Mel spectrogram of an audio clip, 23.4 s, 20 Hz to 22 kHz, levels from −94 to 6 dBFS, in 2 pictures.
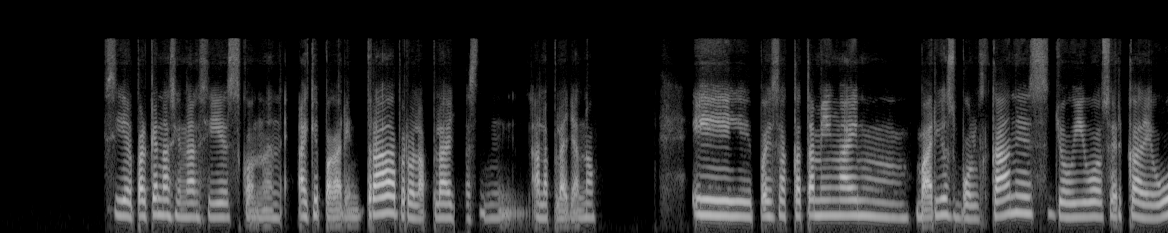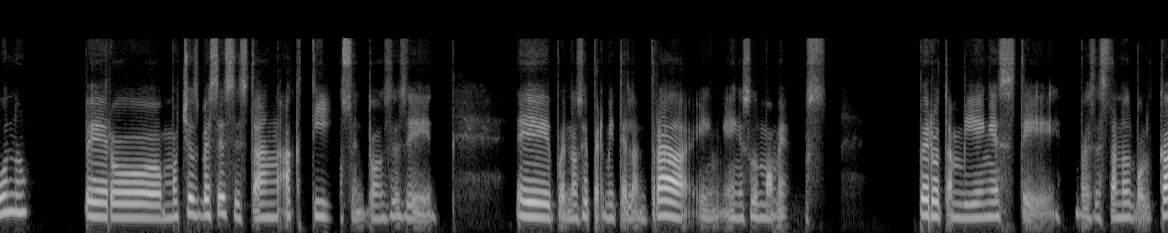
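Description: From 4.53 to 4.67 s a burst of packet loss removes about 120 ms of speech. The receiver extends the last sound and lets it decay, so a brief held buzz or hiss fades out before the speech resumes further on, with that stretch gone.

At 14.89 to 15.09 s the speech breaks off for about 180 ms: a short fading continuation, then roughly 80 ms of silence before it returns with material missing, most likely a long network dropout.

At 19.41 to 19.45 s a short concealed packet loss drops 20 ms. The decoder bridges it by continuing the preceding sound and blending back, heard as a quick smear.

Straight after, from 19.49 to 19.75 s, about 240 ms are absent. A decaying continuation gives way to around 130 ms of silence before the speech comes back further along, again most likely a long network dropout.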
